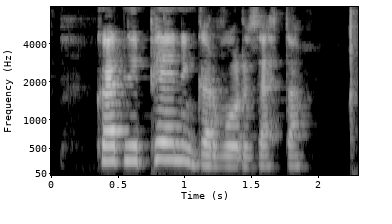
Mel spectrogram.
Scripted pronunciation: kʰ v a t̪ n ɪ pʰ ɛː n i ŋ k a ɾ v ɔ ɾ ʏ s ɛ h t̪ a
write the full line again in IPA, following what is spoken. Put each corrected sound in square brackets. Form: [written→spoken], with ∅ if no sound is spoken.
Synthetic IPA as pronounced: kʰ v [a→ɛ] t̪ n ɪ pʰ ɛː n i ŋ k a ɾ v ɔ ɾ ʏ [s→θ] ɛ h t̪ a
